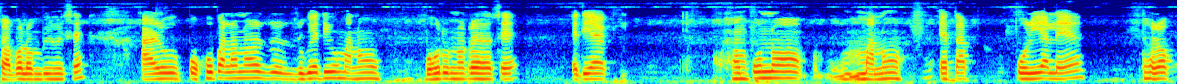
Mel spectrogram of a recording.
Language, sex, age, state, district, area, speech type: Assamese, female, 45-60, Assam, Golaghat, urban, spontaneous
